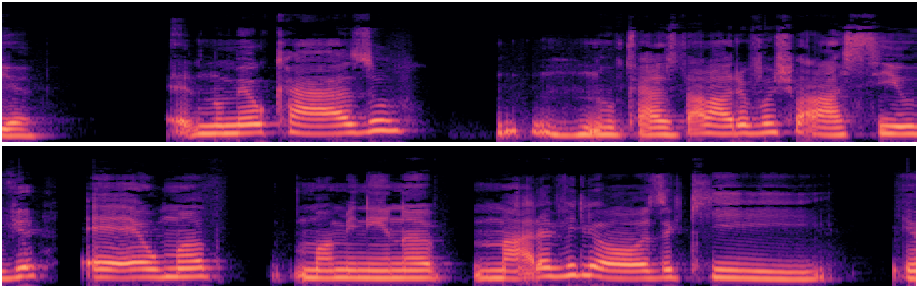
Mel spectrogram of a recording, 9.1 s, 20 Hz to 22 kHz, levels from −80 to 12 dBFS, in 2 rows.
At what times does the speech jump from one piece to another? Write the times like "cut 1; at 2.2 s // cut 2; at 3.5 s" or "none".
cut 1; at 4.8 s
